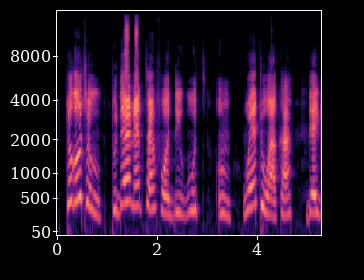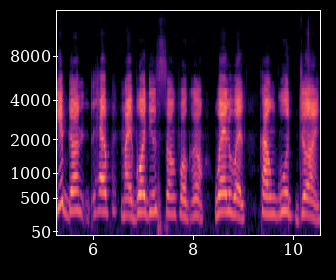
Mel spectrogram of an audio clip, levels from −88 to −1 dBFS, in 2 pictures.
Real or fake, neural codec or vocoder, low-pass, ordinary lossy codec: fake; vocoder, 44.1 kHz, 128 mel bands, Pupu-Vocoder; 14.4 kHz; none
